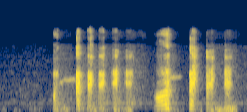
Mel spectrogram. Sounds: Laughter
